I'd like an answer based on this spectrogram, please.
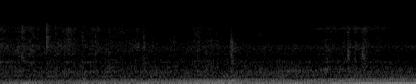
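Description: Meitetsu 9500 series electric train running, heard from inside the car behind the cab: a steady low motor hum under an even rumble, with a few faint clicks, growing slightly louder.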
